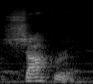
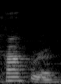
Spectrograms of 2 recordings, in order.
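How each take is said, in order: First: The word begins with a soft ch sound. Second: The word begins with a hard k sound. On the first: The speaker calls it wrong. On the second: The speaker calls it right.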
